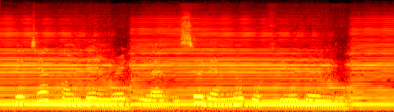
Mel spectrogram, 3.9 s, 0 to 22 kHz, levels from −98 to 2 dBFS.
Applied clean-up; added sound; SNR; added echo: none; Engine; -2 dB; none.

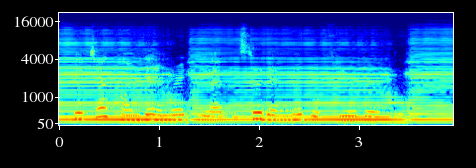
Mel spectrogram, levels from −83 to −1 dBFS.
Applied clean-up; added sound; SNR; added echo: neural mask model RNNoise.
